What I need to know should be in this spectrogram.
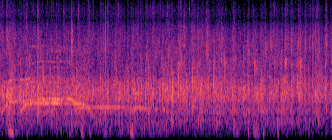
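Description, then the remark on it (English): A crowd applauds steadily as four members of a TV series' creative team, starting with creator Paul Abbott, come on stage, many hands clapping in a dense, sustained wash of sound at an even loudness throughout, with a faint whistle-like tone drifting through early on. “So perhaps we could give them a round of applause as they come on stage.”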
